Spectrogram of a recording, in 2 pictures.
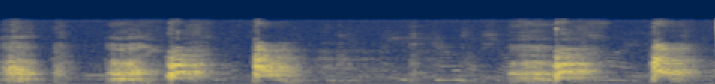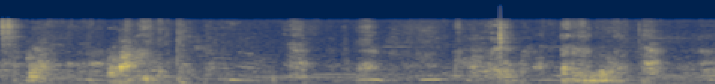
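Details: A bearcoat Shar-Pei called Sophie badgering a Tibetan Mastiff called Flynn into playing: gruff growl-barks in quick clusters at the start, then scattered softer grumbles with a human voice faintly in the background.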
